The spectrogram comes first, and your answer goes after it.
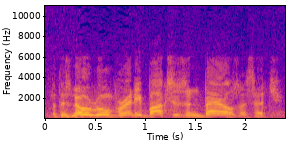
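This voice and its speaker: A man's voice: fairly high pitch, expressive, brisk, lightly acted. A man playing a practical, decisive wagon boss with rustic speech in a western radio drama. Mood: brisk. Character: brisk, practical male wagon boss of the frontier. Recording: dull lo-fi radio recording, faint noise.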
